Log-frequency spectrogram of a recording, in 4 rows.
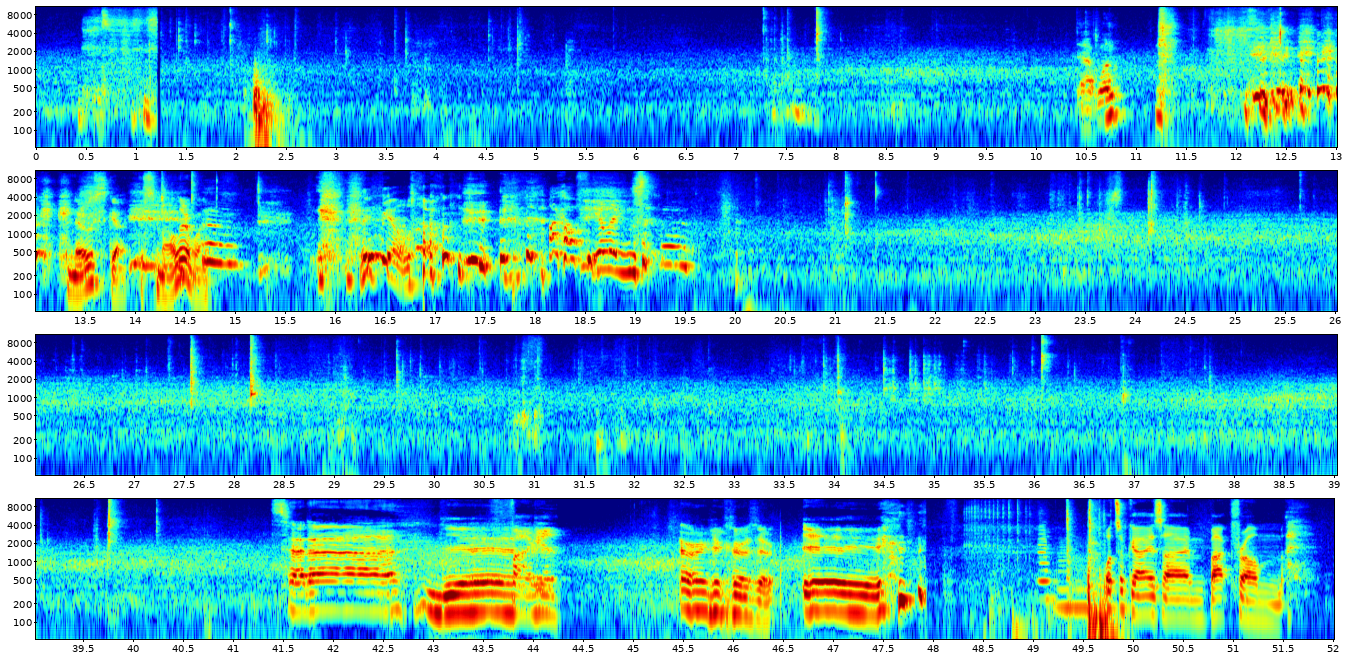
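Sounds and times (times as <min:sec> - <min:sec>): small clicks and knocks of gear: 0:01.2 - 0:05.0, 0:22.5 - 0:25.0, 0:25.6 - 0:28.5, 0:29.1 - 0:32.8, 0:33.5 - 0:37.9.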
